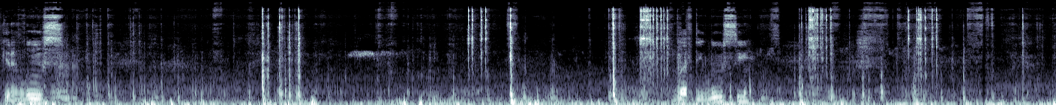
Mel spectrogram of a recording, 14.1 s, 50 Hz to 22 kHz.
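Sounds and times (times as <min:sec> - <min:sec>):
low rumbling handling noise: 0:00.0 - 0:14.0
ratchet clicks and knocks: 0:05.6 - 0:07.0, 0:08.1 - 0:14.0.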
